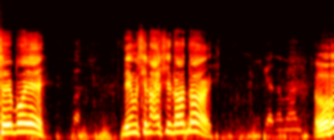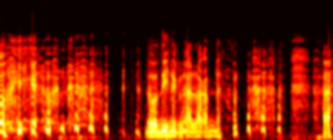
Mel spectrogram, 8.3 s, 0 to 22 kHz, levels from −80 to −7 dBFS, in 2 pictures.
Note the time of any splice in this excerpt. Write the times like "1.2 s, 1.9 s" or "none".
5.9 s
